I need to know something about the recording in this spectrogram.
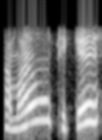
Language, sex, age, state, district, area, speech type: Assamese, female, 45-60, Assam, Charaideo, urban, conversation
